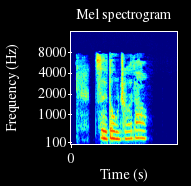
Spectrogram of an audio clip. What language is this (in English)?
Chinese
